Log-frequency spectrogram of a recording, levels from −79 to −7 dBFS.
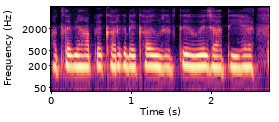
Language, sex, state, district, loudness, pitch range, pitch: Hindi, female, Jharkhand, Ranchi, -14 LUFS, 180-195 Hz, 185 Hz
